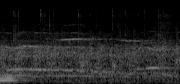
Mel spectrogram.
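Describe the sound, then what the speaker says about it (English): Crowd applause at a darts match in a live tournament, a steady wash of clapping heard under continued talk from a commentator. "And a round of applause again from Wendy."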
